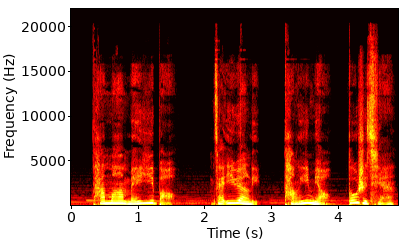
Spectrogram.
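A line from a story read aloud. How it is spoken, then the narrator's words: Sighing. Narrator (Chinese): 我姐叹气说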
